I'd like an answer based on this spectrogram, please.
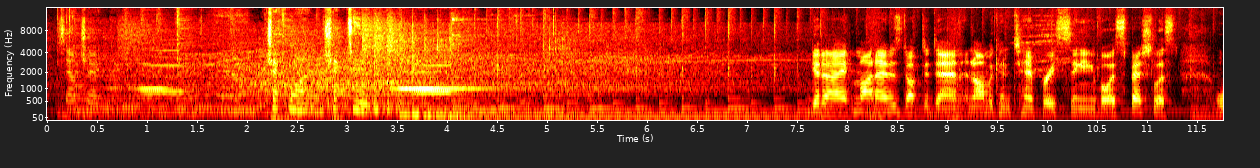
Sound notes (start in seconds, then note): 4.5 audience cheering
